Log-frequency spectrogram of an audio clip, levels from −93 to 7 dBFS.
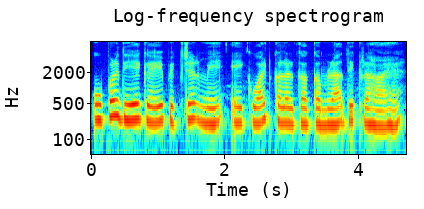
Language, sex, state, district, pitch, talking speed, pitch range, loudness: Hindi, female, Assam, Kamrup Metropolitan, 215 Hz, 165 wpm, 205-240 Hz, -16 LUFS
